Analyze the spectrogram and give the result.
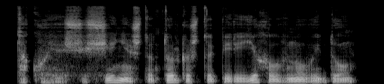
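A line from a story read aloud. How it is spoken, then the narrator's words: Quiet. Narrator (Russian): Ису тихо сказал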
